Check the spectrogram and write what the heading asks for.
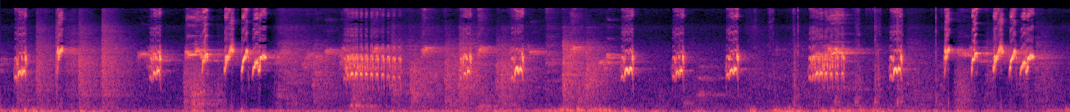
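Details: Red-whiskered bulbul singing live, praised for quick, snappy delivery and good phrasing: loud whistled, warbling phrases bursting in rapid clusters, with a soft low background rumble and patter.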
